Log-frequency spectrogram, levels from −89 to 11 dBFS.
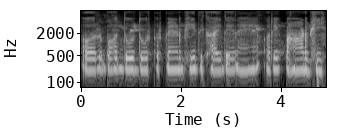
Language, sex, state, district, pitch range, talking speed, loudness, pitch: Hindi, female, Uttar Pradesh, Lalitpur, 210-225 Hz, 185 wpm, -21 LUFS, 220 Hz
